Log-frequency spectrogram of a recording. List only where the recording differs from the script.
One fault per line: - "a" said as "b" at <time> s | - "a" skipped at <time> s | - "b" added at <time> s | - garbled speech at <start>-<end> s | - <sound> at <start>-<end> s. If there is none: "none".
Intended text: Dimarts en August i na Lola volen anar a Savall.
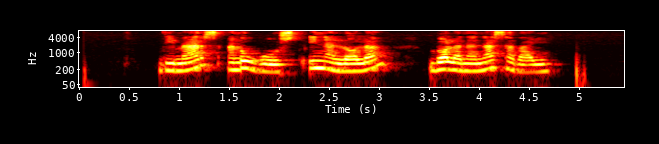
none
